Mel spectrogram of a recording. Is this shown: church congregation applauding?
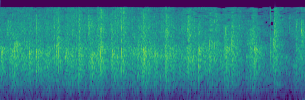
yes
